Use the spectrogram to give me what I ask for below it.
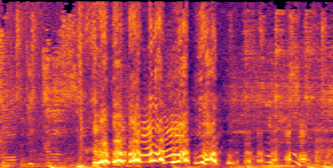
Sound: laughing

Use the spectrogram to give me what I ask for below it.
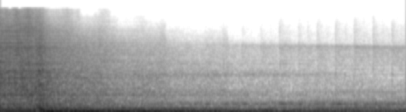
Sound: dramatic sound effects

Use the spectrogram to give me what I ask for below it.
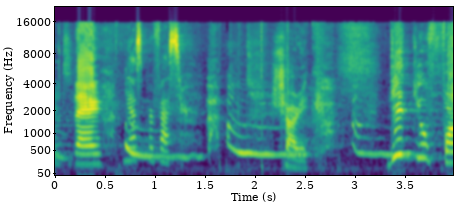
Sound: Sharik softly whimpering

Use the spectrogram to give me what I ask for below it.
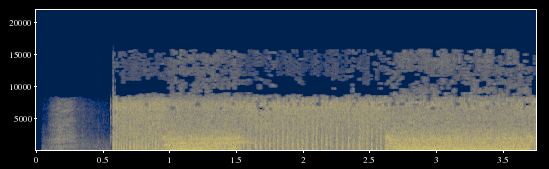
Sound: electric Zapping

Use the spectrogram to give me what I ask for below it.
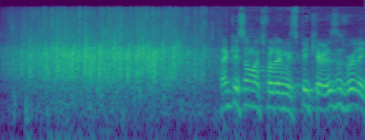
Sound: applause

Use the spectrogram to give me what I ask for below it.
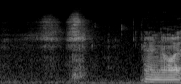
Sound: slurp

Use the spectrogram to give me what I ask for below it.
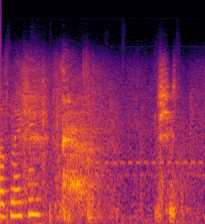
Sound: Josh clears his throat

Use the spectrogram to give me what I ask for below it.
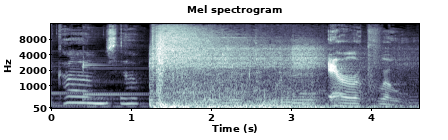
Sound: boom

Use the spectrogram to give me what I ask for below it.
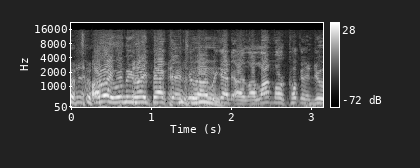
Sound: chuckles

